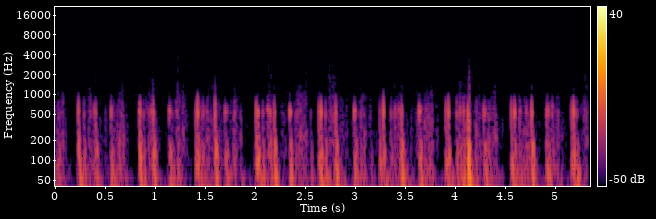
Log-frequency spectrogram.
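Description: Long nails scratch and press the top of a soft, solid polyurethane foam squishy hamburger toy. A quick, uneven run of muffled, low thuds and dull scrapes follows, each dying away almost at once with no ring and almost nothing in the high end.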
